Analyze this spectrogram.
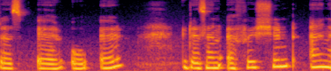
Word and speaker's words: RER: Le réseau express régional, commonly known as ROR, pronounced as ROR.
